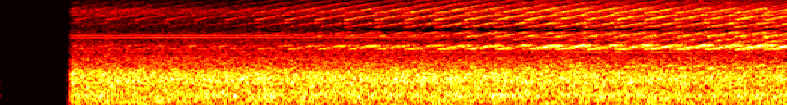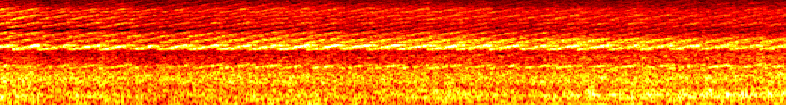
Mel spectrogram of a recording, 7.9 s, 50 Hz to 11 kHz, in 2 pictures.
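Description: Class 350 Desiro electric multiple unit passing close by: a steady rumble of wheels on rail with a high whine running over it, starting after a brief moment of silence.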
